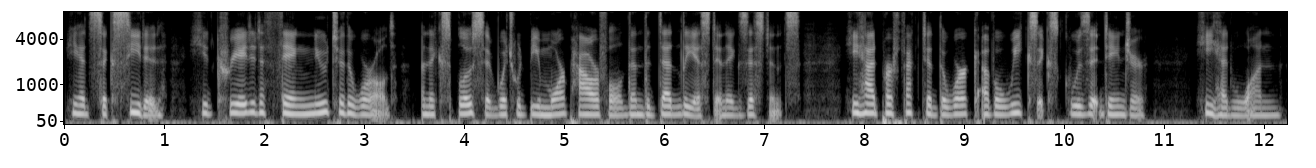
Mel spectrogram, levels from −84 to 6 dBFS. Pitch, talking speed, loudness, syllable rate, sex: 175 Hz, 180 wpm, -20 LUFS, 5.0 syllables/s, female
